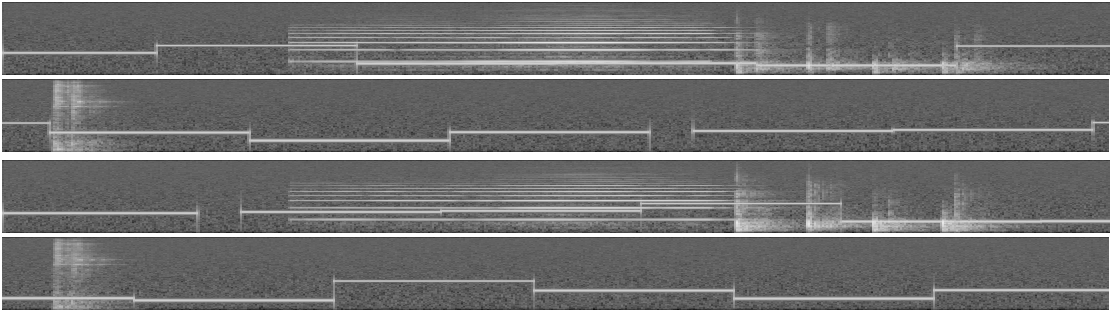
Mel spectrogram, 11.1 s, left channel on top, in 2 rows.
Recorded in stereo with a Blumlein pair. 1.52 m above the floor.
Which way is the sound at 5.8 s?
20° left.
